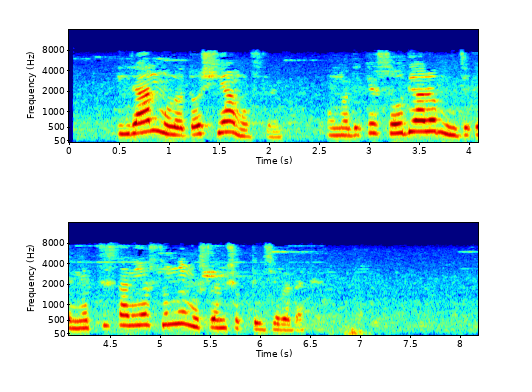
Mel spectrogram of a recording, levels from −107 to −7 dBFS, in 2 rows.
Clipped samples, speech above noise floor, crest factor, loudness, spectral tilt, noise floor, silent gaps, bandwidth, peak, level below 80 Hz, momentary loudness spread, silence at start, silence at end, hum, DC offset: under 0.1%; 36 dB; 18 dB; -18 LUFS; -5.5 dB/octave; -53 dBFS; none; 8 kHz; -2 dBFS; -56 dBFS; 13 LU; 0.5 s; 1.25 s; none; under 0.1%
